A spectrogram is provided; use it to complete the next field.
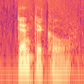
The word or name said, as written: denticle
